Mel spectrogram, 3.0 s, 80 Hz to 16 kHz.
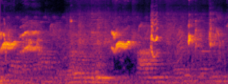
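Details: Fischer's lovebirds, a green pair, chirping on October 16, 2023. Harsh, squeaky high notes start the phrase, then a brief pause, followed by several short clipped chirps.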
